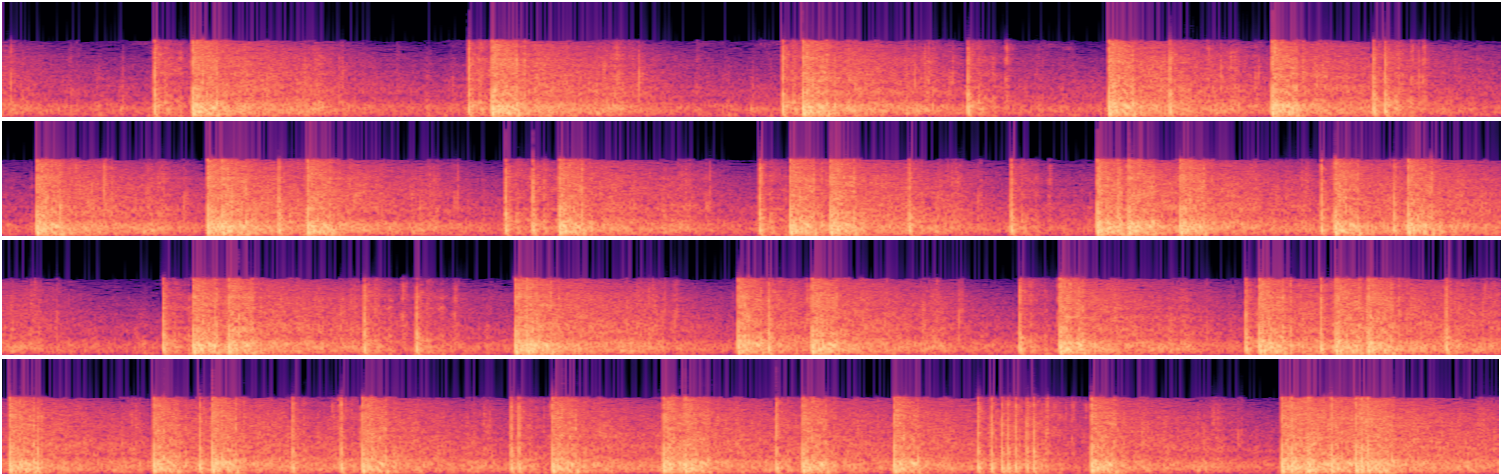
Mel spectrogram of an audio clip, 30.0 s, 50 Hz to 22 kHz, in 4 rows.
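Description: A 49-shot consumer firework battery (cake) firing its brocade-crown shells in quick succession, about one to two sharp bangs a second, each dying away quickly. The shots stop near the end.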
